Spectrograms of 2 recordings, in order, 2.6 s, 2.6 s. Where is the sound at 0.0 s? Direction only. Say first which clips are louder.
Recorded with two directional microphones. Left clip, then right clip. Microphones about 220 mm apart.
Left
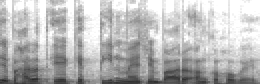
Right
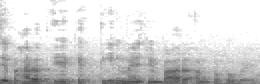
Left 10 dB; 45° left (ahead or behind).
